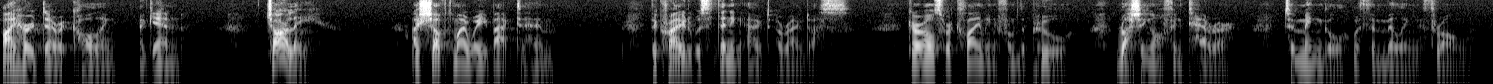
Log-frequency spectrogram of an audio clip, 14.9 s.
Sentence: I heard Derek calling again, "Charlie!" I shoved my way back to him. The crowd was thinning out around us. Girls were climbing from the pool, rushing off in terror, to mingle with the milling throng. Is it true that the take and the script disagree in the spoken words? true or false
false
